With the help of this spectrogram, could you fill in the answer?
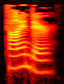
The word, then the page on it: kinder: British English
